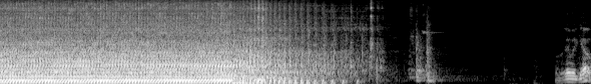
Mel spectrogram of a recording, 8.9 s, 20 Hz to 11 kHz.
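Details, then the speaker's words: White Outdoors riding mower back running after sitting about 2 years with a prior carburetor issue, a little smoky: small single-cylinder engine runs steady and even, then winds down and stops; normal running. "Running good. Mowing decent."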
